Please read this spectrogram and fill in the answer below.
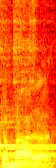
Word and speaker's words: Jorge Cámara: My name is Jorge Cámara, pronounced Camara in the United States.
